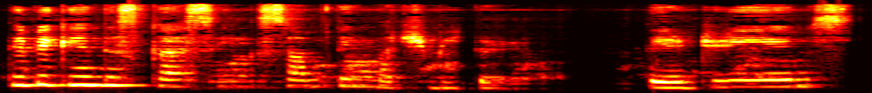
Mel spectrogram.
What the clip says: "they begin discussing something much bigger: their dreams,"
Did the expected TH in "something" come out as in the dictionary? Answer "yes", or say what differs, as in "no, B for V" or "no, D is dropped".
no, T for TH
